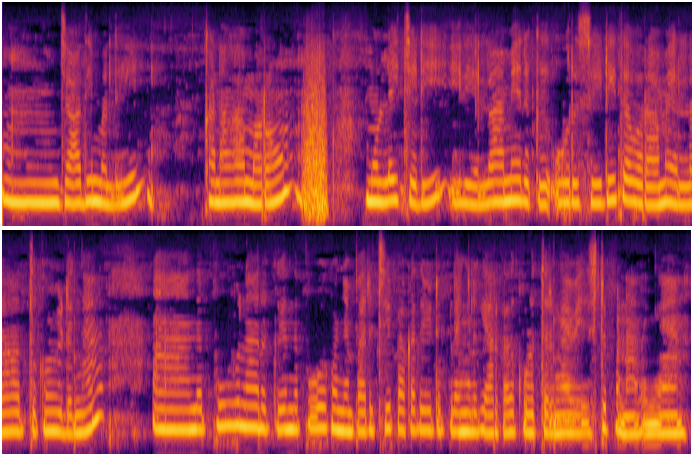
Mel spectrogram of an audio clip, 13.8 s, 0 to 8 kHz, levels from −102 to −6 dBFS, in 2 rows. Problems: none marked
